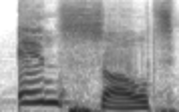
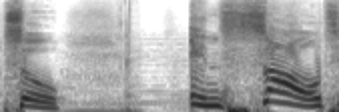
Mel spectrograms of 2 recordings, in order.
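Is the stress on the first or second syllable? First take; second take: first; second. First: The stress is on the first syllable. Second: The stress is on the second syllable. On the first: It is used as a noun. "insult is the noun" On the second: It is used as a verb. "insult is the verb"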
